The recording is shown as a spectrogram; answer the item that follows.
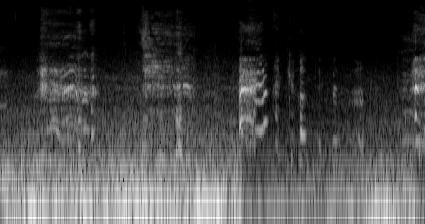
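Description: Steady low rumble of a car's road and engine noise heard inside the cabin while driving, with a girl's voice and laughter over it.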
